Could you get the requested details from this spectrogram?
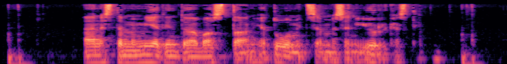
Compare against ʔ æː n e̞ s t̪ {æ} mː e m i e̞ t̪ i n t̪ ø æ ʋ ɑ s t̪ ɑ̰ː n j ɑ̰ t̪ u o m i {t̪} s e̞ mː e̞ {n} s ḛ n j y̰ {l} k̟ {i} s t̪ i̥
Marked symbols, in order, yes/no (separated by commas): yes, yes, no, no, no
